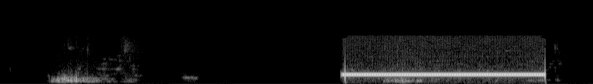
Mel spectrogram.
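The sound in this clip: Steady telephone line tone while a caller waits to be connected after an automated menu: faint rustling first, then a loud, flat, unbroken tone lasting about two seconds that stops abruptly.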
